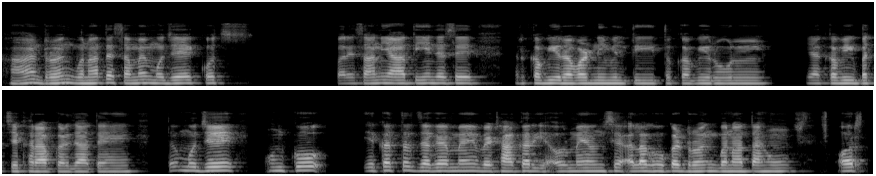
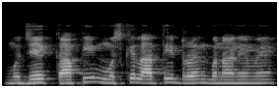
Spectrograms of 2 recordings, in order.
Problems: constant background noise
